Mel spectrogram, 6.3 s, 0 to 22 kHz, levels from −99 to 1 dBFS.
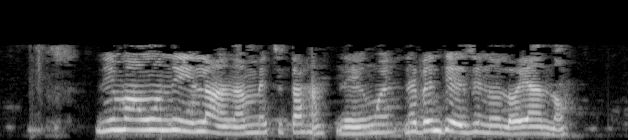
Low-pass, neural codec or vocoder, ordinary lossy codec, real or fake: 7.2 kHz; none; MP3, 24 kbps; real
